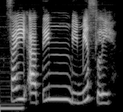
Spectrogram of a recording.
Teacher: Nah, di situ itu ada kasrotain yang bertemu dengan ba. Jadi tanwinnya diganti menjadi mim. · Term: iklab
